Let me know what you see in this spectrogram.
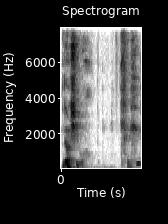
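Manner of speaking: firm yet gentle, kind, authoritative whisper. Retelling what a visitor said with a grin: imitating an authoritative but kind reply. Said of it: "very authoritative, but so kind".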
